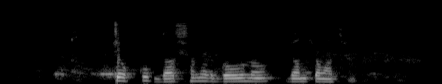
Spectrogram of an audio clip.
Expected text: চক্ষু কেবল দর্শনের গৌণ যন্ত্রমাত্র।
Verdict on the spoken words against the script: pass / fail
fail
